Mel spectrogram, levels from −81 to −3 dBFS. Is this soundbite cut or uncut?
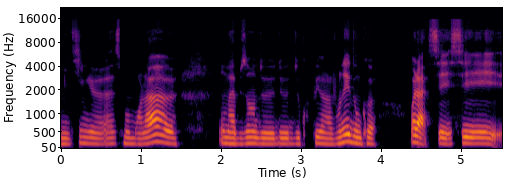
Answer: uncut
